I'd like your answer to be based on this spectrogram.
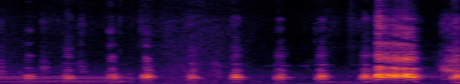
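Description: A hen clucks rhythmically after laying an egg, a steady run of close, repeated clucks that rises to a louder, squawking cackle near the end.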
